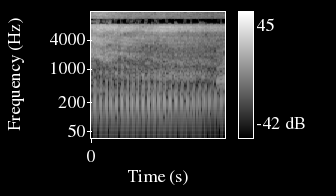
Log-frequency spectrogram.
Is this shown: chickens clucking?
no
